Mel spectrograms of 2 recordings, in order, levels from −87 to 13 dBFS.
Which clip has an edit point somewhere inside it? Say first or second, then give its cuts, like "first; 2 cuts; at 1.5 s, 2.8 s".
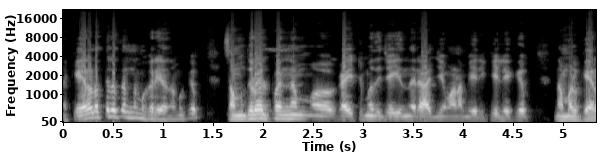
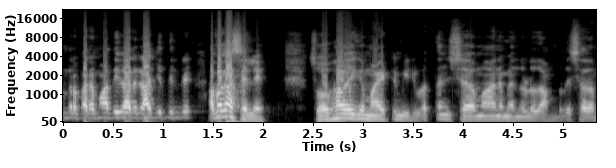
second; 1 cut; at 2.2 s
